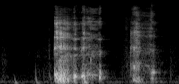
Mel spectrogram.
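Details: Two rough, wet-sounding cough bursts in quick succession from someone coughing during a gaming video, described as coughing in agony; cough.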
